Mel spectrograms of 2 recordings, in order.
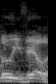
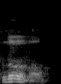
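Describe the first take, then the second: First: The syllables are pronounced fully and clearly. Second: The syllables are reduced and swallowed. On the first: The speaker calls it wrong. "It's not" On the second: The speaker calls it right. "take all the syllables and make them half as effective as they normally are"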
